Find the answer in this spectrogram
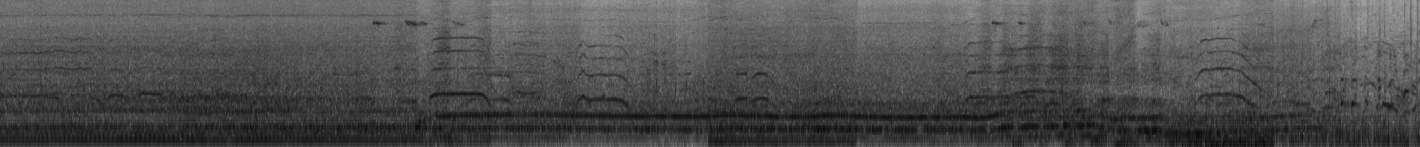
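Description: Car engine held at high revs while the rear tires spin in a smoky burnout, with a steady tire squeal and voices shouting and cheering over it. Toward the end the engine note changes as the car pulls away.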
